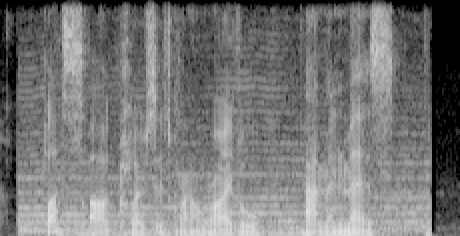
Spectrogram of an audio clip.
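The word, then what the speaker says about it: Amenmesse: So the exact pronunciation of this guy's name is open to a little bit of flexibility because we do see it in a couple different ways. But I've been going Amen-Mesa because that's sort of an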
